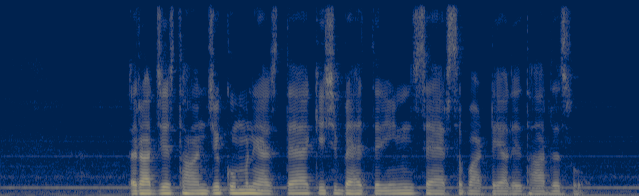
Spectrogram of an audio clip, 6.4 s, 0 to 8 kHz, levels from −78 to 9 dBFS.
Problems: constant background noise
